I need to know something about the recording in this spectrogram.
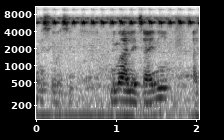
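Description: Steady high-pitched insect chirping, pulsing rapidly without a break, over a low steady hum; a man's voice speaks briefly about a second in.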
